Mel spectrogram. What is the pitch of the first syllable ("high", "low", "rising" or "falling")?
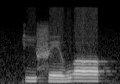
low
